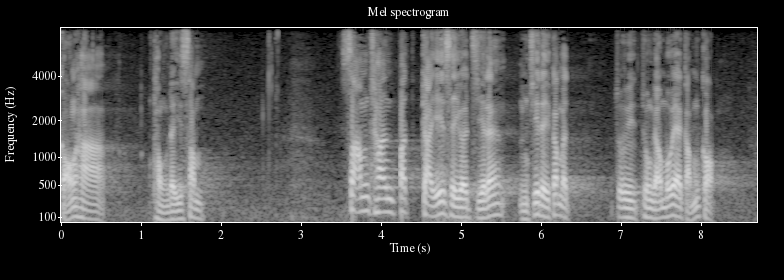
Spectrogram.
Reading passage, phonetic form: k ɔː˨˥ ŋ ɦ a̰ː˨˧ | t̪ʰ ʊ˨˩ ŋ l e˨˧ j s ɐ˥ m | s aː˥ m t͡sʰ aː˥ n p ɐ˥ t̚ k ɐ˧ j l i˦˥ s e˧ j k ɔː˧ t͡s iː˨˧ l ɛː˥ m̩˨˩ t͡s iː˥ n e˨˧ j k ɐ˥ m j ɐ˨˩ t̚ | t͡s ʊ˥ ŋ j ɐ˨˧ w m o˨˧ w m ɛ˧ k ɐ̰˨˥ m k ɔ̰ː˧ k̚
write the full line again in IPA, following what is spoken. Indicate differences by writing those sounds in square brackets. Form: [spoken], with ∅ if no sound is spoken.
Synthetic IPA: k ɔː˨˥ ŋ ɦ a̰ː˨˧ | t̪ʰ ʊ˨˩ ŋ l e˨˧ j s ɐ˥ m | s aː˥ m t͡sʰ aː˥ n p ɐ˥ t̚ k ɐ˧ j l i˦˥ s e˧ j k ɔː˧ t͡s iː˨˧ l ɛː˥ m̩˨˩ t͡s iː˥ n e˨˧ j k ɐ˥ m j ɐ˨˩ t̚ | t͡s [ʊ˨] ŋ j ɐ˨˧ w m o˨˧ w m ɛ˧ k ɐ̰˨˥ m k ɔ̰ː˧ k̚

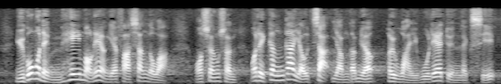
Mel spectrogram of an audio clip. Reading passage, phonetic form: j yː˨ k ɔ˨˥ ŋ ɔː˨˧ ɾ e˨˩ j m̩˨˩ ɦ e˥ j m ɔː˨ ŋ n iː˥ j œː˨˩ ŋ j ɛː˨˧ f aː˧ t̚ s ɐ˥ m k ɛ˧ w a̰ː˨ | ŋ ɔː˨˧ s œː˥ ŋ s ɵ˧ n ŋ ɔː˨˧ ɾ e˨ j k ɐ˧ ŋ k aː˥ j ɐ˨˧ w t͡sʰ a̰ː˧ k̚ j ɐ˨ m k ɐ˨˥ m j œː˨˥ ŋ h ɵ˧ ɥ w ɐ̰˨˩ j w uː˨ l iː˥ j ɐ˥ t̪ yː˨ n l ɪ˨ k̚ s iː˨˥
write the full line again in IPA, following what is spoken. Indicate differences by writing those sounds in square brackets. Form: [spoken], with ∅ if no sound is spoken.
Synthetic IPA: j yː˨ k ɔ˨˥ ŋ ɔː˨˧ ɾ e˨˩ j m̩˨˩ ɦ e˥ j m ɔː˨ ŋ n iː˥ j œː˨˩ ŋ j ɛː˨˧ f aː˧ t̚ s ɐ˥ [ŋ] k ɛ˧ w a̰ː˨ | ŋ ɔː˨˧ s œː˥ ŋ s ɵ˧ n ŋ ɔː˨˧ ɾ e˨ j k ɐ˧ ŋ k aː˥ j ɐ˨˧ w [t͡s] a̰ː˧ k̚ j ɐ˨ m k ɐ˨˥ m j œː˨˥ ŋ h ɵ˧ ɥ w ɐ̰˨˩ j w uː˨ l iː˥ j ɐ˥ t̪ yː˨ n l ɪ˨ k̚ s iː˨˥

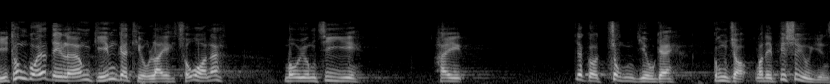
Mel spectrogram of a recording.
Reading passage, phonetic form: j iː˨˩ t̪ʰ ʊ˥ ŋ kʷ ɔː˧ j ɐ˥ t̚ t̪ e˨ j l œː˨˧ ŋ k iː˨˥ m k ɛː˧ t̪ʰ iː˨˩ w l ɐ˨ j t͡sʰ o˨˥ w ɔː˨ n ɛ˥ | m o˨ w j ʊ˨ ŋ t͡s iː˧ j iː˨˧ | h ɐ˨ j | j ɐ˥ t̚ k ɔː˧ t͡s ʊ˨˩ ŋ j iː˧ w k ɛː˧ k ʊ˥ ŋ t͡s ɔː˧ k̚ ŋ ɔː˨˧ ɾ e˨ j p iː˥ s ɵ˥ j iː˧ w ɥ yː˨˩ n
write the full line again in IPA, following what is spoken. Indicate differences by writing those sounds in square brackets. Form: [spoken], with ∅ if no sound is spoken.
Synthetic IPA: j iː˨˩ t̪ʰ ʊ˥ ŋ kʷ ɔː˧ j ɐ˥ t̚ t̪ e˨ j l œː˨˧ ŋ k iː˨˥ m k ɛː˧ t̪ʰ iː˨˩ w l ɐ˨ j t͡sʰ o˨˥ w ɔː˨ n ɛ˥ | m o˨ w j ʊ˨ ŋ t͡s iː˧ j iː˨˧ | h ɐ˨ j | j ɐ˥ t̚ k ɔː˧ t͡s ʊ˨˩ ŋ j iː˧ w k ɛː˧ k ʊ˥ ŋ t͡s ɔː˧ k̚ ŋ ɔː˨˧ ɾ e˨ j p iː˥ s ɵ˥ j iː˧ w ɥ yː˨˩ n

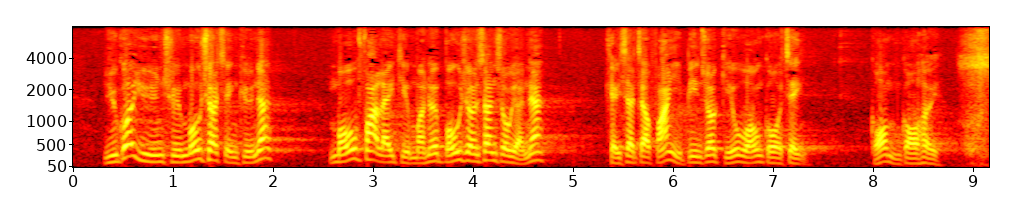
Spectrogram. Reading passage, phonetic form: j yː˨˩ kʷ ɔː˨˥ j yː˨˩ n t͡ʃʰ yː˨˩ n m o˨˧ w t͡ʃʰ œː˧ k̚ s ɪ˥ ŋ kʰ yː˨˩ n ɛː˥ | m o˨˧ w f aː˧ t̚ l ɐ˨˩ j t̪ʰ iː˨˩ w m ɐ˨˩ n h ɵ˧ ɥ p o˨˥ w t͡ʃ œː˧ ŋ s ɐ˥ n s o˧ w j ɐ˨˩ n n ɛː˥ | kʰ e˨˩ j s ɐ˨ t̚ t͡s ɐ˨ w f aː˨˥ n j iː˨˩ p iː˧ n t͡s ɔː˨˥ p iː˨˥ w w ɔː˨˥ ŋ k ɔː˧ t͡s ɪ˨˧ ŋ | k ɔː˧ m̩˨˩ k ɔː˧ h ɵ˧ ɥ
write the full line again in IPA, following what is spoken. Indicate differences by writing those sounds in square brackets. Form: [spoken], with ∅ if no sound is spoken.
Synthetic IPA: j yː˨˩ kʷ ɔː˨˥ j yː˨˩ n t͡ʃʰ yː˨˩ n m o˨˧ w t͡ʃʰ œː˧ k̚ s [ɪ˨˩] ŋ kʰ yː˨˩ n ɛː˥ | m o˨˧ w f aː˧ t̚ l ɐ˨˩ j t̪ʰ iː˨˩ w m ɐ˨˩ n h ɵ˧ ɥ p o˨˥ w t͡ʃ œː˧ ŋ s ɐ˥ n s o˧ w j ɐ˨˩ n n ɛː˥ | kʰ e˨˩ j s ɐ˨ t̚ t͡s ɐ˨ w f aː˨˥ n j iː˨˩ p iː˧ n t͡s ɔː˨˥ [k] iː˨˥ w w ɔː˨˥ ŋ k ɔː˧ t͡s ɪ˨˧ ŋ | k [ɔː˨˥] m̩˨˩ k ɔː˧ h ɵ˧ ɥ

